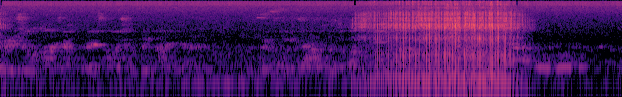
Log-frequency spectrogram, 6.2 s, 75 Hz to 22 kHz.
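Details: Snoring during a nap, from someone said to have fallen asleep within 30 seconds: quiet breathing, then a loud, rough, rattling snore on one breath.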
